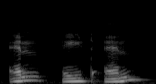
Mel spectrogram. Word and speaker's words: n8n: It's pronounced as N8N which offers a node based visual editor.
